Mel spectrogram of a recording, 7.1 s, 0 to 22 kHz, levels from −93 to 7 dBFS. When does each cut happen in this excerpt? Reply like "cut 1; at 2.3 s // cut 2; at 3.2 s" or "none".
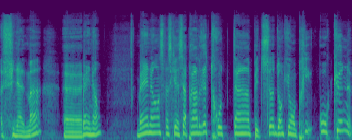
cut 1; at 1.6 s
